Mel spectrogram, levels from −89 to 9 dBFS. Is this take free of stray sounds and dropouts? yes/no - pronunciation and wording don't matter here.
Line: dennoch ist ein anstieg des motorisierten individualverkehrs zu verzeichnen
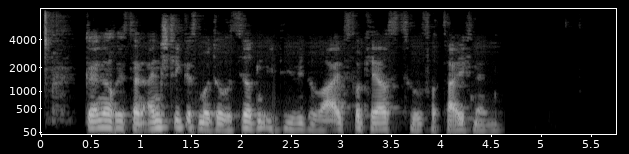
yes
